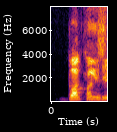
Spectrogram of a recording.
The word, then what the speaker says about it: Buc-ee's: Bussy, but, am I saying that correctly? Yeah, dude, Buc-ee's, Buc-ee's is the best.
